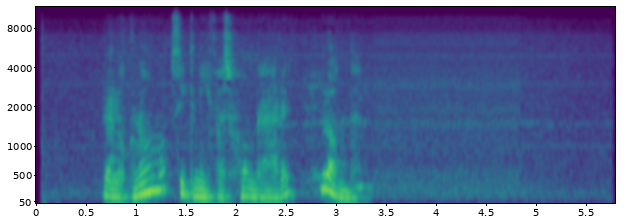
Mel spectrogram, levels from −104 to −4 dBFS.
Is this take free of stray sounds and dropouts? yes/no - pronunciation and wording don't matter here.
yes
